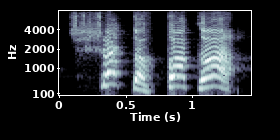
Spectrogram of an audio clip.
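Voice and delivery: loud, high furious command; angry shout. Real, not acted. Telling the crying person off, furious shout. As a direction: yell it to silence them. Ends taunt with angry order.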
